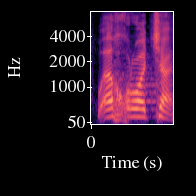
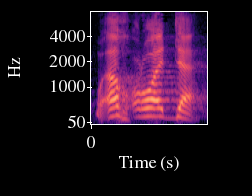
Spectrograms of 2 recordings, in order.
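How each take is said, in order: First: The final ja has a breathy c-like sound. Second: The final ja is voiced without breathiness. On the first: The speaker calls it wrong. "Kita hilangkan suara seperti ini" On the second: The speaker calls it right.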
